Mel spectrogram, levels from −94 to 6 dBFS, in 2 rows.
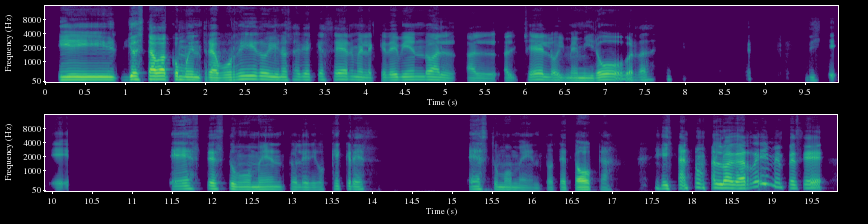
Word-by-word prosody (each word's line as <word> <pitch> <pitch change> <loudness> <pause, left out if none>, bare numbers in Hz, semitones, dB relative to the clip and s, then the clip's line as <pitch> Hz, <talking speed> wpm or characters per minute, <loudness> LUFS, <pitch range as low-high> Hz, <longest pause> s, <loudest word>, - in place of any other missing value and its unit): y 130 0 +5
yo 155 +4 +7
estaba 150 +1 +8
como 140 -3 +2
entreaburrido 130 +6 +1
y 135 -1 +1
no 130 - -2
sabía 140 0 -7
qué 145 +2 -11
hacer, 145 +1 -3
me 130 -1 -3
le 120 0 -7
quedé 125 +1 -4
viendo 135 +1 -2
al 120 -5 -4
al 105 -3 -11
al 120 0 -12
chelo 135 0 -3
y - - -9
me 110 0 -7
miró, 115 +6 -1
¿verdad? 130 +1 -9 1.9
Dije: 115 -1 -17
"E" - - -12 1.3
este 135 +2 -5
es 135 0 -7
tu 125 - -1
momento, 110 0 -6
le 105 -1 -9
digo, 105 +2 -15
¿qué 125 -2 -10
crees? 115 -2 -8 1.3
Es 115 -5 -8
tu 100 - -14
momento, 95 -3 -12
te 95 +1 -10
toca, 100 +1 0 0.5
y 150 -2 -5
ya 165 +1 -1
nomás 195 -4 -7
lo 175 0 +5
agarré 165 - +3
y - - -3
me 310 - -10
empecé 165 - -2
130 Hz, 135 wpm, -24 LUFS, 110-140 Hz, 1.9 s, estaba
